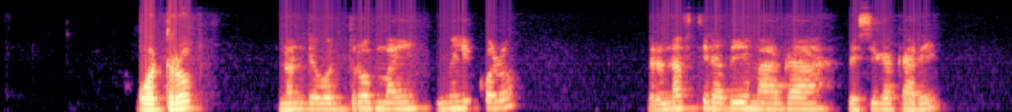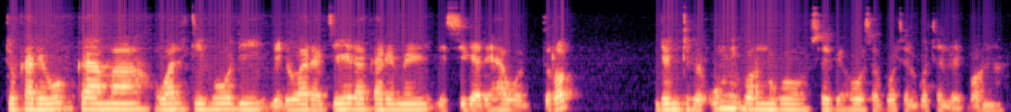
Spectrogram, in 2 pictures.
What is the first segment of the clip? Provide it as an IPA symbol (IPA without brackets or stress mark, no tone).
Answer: w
